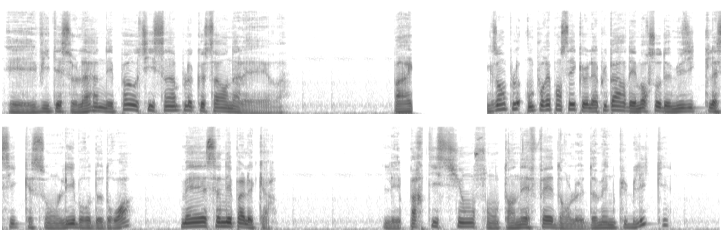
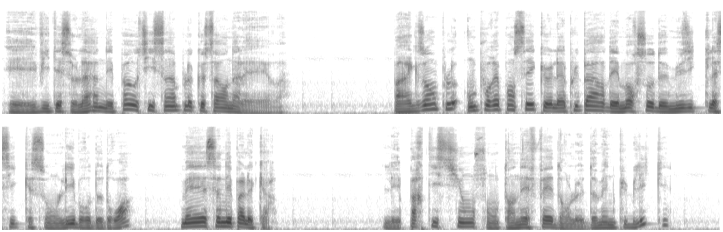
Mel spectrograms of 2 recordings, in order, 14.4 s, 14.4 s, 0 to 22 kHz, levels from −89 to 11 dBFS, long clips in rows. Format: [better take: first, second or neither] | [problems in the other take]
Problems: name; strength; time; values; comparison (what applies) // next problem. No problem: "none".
second | audio freezing; at 4 s for 1 s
